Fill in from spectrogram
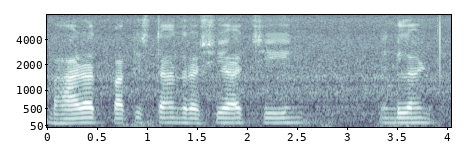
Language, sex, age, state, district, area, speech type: Marathi, male, 18-30, Maharashtra, Yavatmal, rural, spontaneous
